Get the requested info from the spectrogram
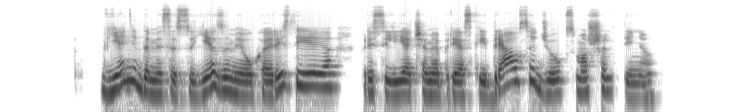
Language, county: Lithuanian, Vilnius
